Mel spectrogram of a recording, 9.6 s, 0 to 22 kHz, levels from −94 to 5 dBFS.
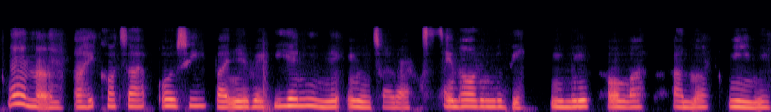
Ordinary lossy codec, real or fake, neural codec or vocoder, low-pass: none; fake; codec, 16 kHz, 0.8 kbps, ZipCodec; none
